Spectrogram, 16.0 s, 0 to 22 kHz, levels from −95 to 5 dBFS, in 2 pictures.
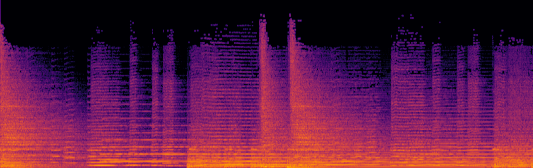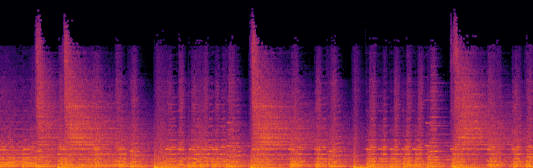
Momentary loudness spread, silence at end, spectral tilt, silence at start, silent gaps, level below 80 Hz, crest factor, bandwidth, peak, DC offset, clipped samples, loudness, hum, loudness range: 5 LU; 0 s; -4 dB/octave; 0 s; none; -30 dBFS; 14 dB; 19.5 kHz; -4 dBFS; under 0.1%; under 0.1%; -19 LUFS; none; 3 LU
